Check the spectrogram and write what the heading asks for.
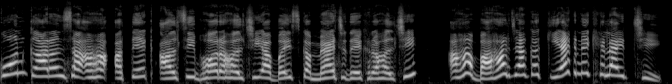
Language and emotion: Maithili, angry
